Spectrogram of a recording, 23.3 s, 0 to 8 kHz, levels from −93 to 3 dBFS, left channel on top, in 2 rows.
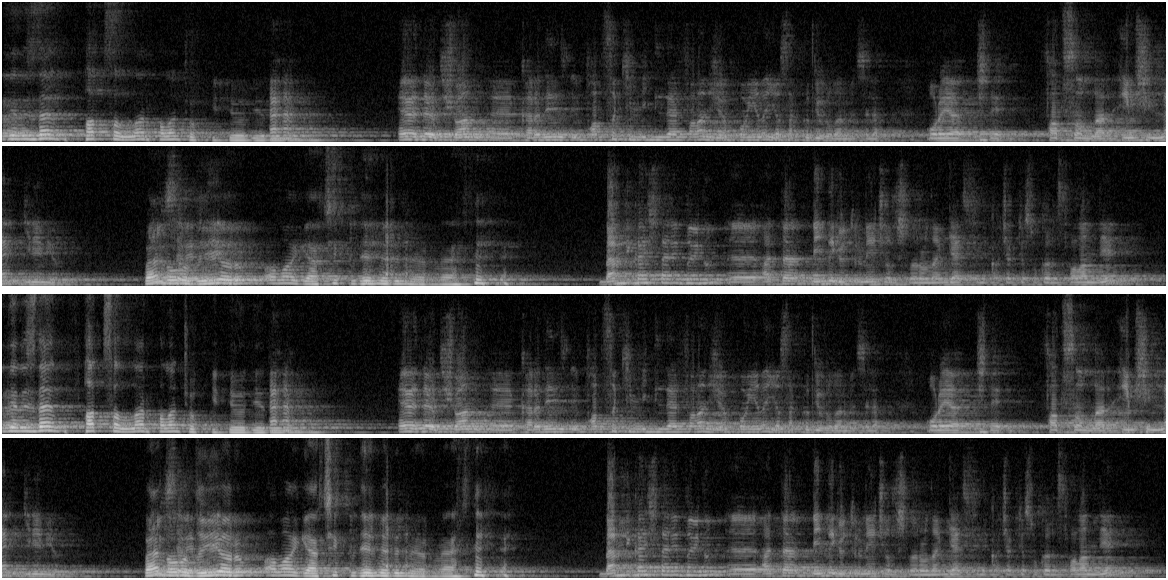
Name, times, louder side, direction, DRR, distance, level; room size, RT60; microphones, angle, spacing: voice 1, 0.0-2.9 9.8-9.9 13.1-16.7, right 2 dB, 60° right, 11 dB, 0.8 m, -27 dB
voice 2, 4.0-8.8 9.2-10.2 10.4-12.2 13.1-13.9 15.5-15.6 17.6-22.8, equal, 5° right, 4 dB, 3.0 m, -34 dB
29.0 x 20.5 x 8.5 m, 2.3 s
head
